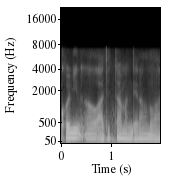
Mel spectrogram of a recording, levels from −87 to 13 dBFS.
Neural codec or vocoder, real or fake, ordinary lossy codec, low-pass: codec, 24 kHz, 0.9 kbps, WavTokenizer, large speech release; fake; none; 7.2 kHz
